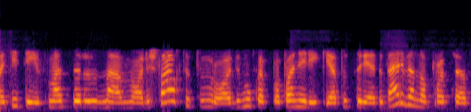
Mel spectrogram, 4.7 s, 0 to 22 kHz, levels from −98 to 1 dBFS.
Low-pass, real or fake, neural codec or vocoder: 7.2 kHz; real; none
